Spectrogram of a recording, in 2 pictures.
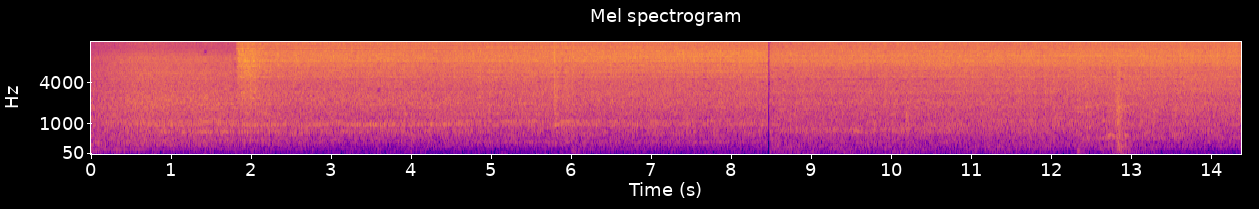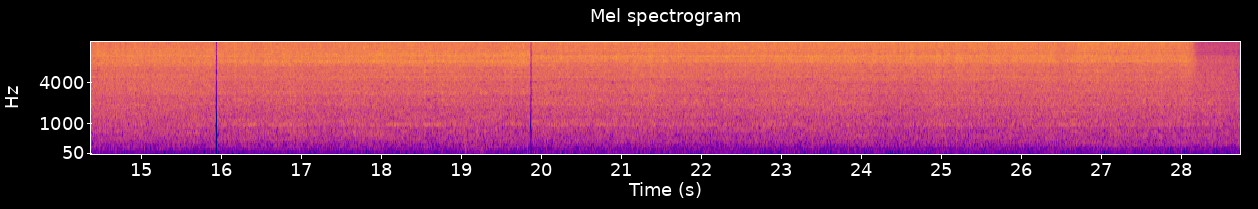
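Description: Large band sawmill running steadily, a loud even rushing noise with a faint steady whine. A single sharp knock about thirteen seconds in.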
